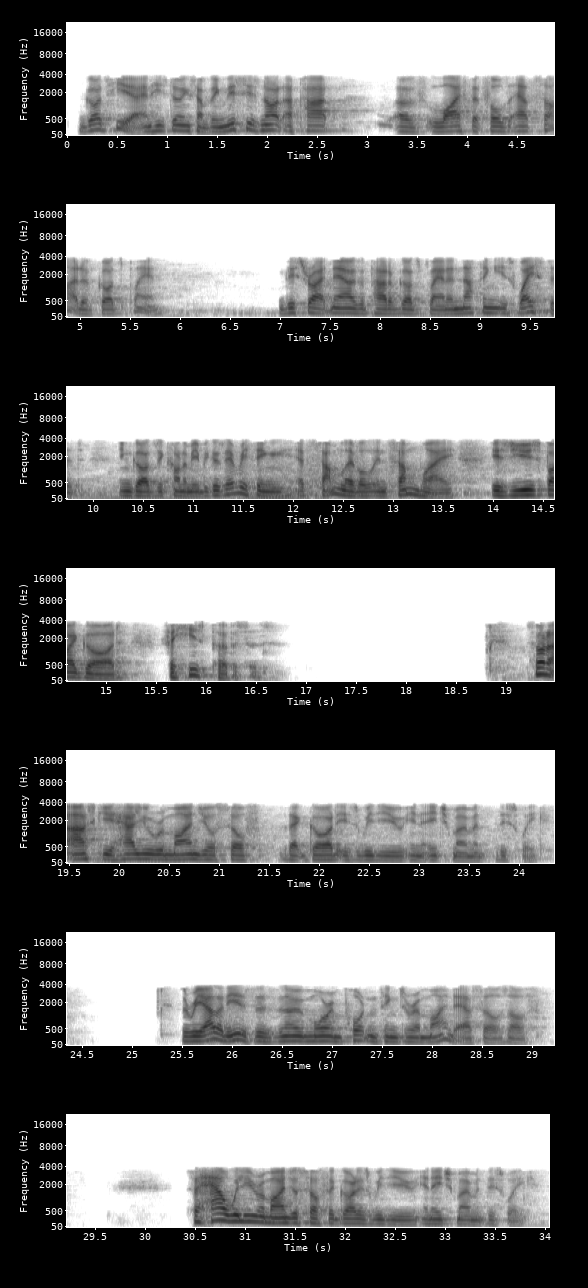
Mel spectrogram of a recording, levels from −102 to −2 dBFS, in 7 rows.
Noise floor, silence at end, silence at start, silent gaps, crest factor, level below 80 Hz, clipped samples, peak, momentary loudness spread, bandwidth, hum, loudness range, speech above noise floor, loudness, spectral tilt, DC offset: -68 dBFS; 0.25 s; 0.1 s; 16.95-16.99 s, 17.06-18.77 s, 24.70-25.21 s, 29.45-29.61 s, 30.27-30.41 s; 24 dB; -64 dBFS; under 0.1%; -8 dBFS; 17 LU; 3.9 kHz; none; 9 LU; 38 dB; -30 LUFS; -4.5 dB/octave; under 0.1%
